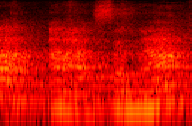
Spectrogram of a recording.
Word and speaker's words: อาสนะ: เขน เป็น นะ คะ สะกด ด้วย ส เสือ น หนู สระ อะ นะ คะ อ่าน ว่า อาสนะ แปล ว่า ที่ นั่ง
